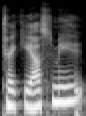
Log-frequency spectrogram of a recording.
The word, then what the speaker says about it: tracheostomy: explain to people what exactly subglottic stenosis is, and what a trach or a is it tracheostomy? Is that correct? Am I pronouncing it right, or is it something else? Yes, correct.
